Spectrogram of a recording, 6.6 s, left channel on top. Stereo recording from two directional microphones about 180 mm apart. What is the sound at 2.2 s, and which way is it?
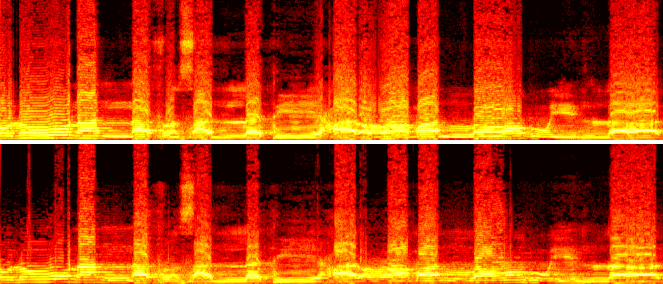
A man's voice, 25° left (ahead or behind).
